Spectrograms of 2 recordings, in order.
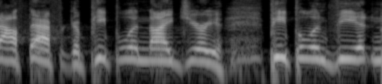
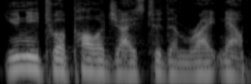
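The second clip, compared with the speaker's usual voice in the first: low, soft and quick; a small, hushed nudge from within; tiny inner voice; 12 semitones lower, 12 dB quieter, faster than usual. Acted. God nudging a person to apologize, tiny quiet voice. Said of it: "you heard this tiny voice".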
